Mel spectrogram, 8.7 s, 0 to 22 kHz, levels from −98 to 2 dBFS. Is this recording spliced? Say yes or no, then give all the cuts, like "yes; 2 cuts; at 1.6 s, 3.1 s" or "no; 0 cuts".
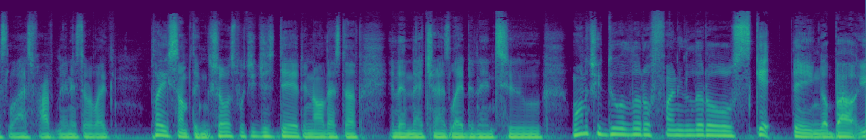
no; 0 cuts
